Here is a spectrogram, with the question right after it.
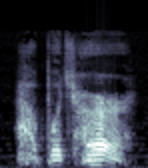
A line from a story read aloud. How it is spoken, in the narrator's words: she had whispered hoarsely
